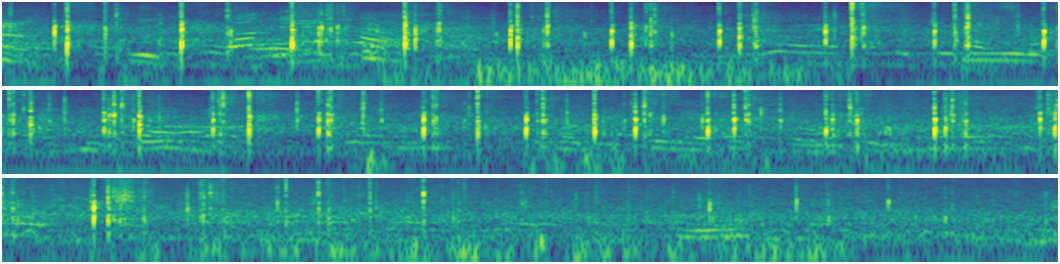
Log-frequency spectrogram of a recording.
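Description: A crowd of spectators claps rapidly nearby.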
